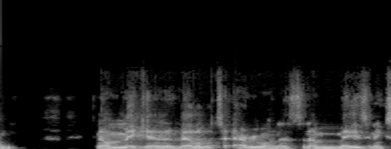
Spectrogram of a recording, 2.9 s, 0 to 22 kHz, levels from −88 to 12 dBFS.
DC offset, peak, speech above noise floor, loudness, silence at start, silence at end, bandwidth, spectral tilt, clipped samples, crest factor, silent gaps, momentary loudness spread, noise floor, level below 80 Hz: under 0.1%; -4 dBFS; 35 dB; -17 LUFS; 0 s; 0 s; 11.5 kHz; -6 dB/octave; under 0.1%; 14 dB; none; 4 LU; -52 dBFS; -40 dBFS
